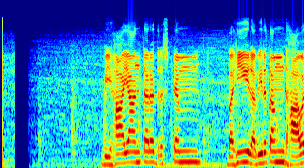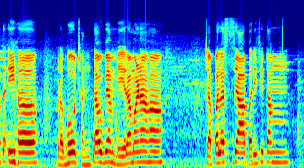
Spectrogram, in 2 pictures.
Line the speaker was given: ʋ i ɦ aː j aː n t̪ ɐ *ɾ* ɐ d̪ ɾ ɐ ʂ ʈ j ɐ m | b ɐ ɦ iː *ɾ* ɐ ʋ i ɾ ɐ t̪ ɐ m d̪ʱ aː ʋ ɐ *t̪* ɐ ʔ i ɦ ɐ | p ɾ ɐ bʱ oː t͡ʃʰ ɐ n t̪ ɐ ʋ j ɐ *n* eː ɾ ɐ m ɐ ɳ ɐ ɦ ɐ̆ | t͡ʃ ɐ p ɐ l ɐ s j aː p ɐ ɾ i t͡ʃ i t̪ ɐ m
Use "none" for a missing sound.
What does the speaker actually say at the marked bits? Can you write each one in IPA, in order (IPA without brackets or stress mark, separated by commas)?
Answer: ɾ, ɾ, t̪, m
